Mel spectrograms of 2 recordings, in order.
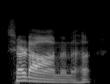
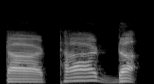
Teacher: Softening of the Takara has happened to Dakara.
